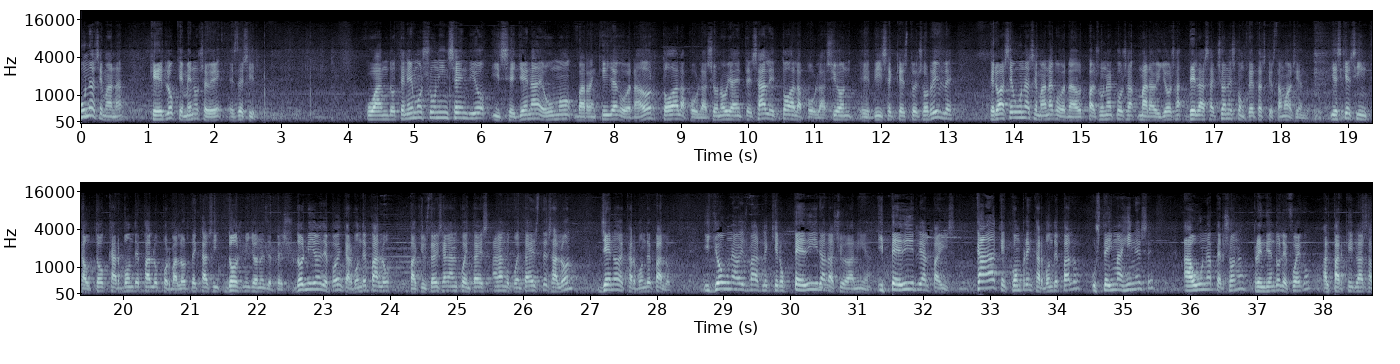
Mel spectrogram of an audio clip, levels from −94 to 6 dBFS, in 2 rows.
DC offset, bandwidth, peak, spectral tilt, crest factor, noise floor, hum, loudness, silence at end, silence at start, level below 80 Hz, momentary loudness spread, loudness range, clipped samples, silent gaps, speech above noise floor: under 0.1%; 14.5 kHz; -2 dBFS; -5.5 dB/octave; 20 dB; -44 dBFS; none; -21 LUFS; 0 s; 0 s; -74 dBFS; 10 LU; 3 LU; under 0.1%; none; 23 dB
